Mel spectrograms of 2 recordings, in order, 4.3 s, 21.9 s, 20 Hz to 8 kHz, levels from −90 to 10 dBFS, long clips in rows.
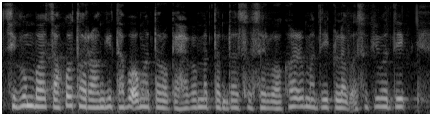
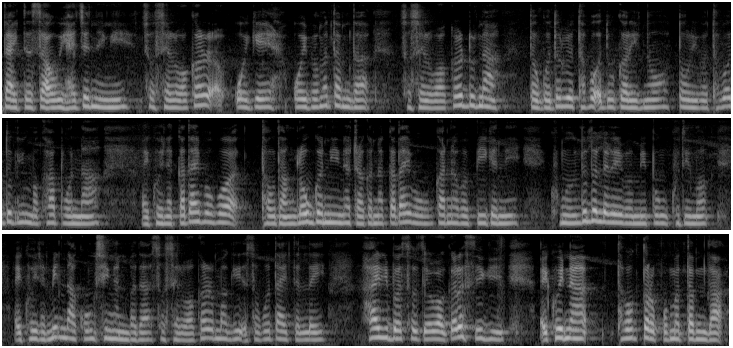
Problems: background sounds at intervals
